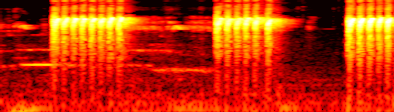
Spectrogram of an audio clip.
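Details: White-rumped shama (murai batu) in a dense rapid-fire 'tembakan rapat' song, used as a training recording: three bursts of fast, sharp repeated chipping notes, each under a second long, separated by short pauses, with faint soft notes between bursts.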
